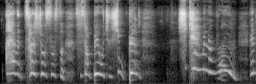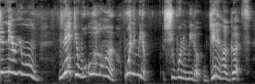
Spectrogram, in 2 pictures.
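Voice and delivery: very high, loud defensive outburst; heated protest. Retold or imitated. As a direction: protest your innocence, voice shooting way up. Retold defensive outburst in quarrel.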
